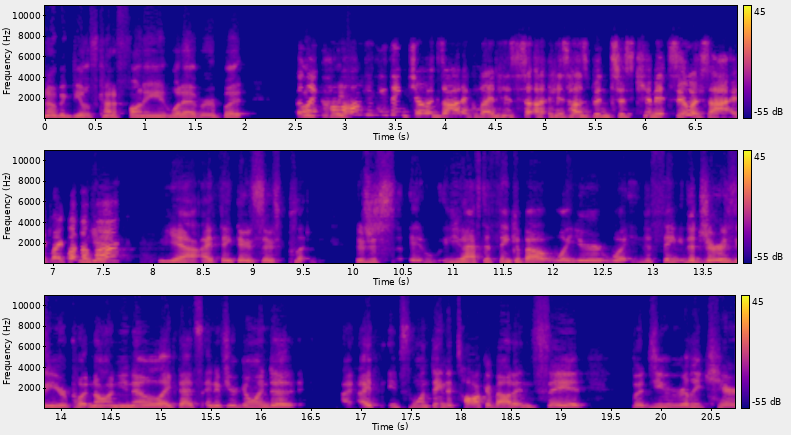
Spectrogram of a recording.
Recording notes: get together on another zoom meeting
